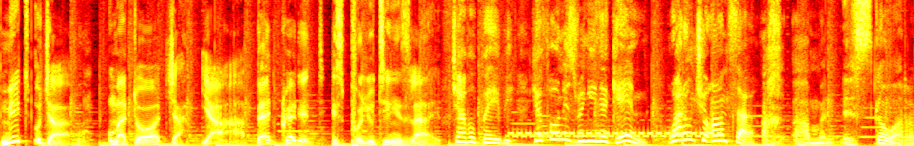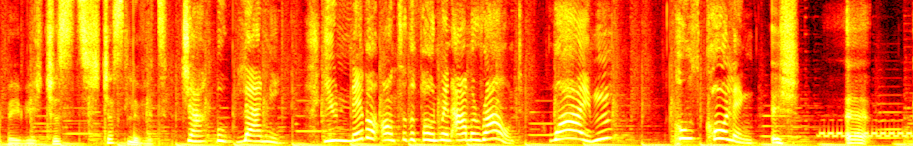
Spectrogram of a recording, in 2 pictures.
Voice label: Radio Advert - English; NCR Budget Save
